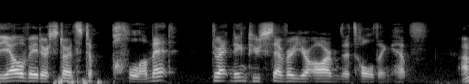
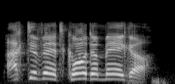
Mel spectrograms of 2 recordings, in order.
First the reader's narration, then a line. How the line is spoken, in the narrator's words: he yells out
